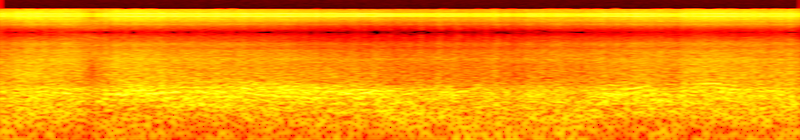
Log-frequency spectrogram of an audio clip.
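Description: Loud, steady rush of wind buffeting the camera microphone on a tandem paraglider in banked flight.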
